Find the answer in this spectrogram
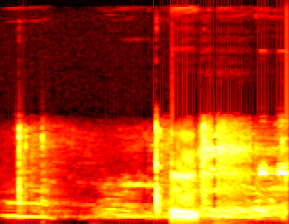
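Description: Open-field lacrosse game sound: a sharp crack about a second in as a player takes a hard hit and goes down, followed at once by a man's loud 'oh'.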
